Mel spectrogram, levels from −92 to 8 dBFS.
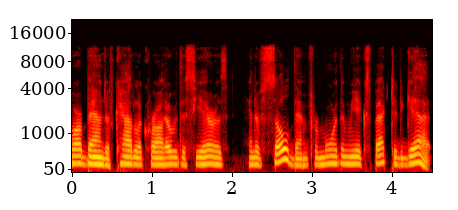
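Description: At 1.15 to 1.17 s the speech makes a skip ahead: roughly 0.7 s of audio was discarded because later material was already waiting, and the two sides are spliced with no filler and no silence. It sounds like an abrupt jump mid-utterance, as if a chunk were cut out. On a waveform the envelope changes shape instantly at the join; on a spectrogram harmonics and formants break off and resume in a different pattern with no gap.

From 1.25 to 3.60 s comes a jitter buffer speed-up. The buffer had grown beyond its target, so the receiver repeatedly trimmed short pitch-period pieces, removing about 150 ms in total and running at 107% speed while the pitch holds. The speech sounds slightly hurried. A spectrogram shows the harmonic lines at unchanged heights but syllables packed closer, and the waveform shows tiny, seamless cuts at pitch-cycle boundaries. Throughout, the Opus call path at 32 kbps leaves energy ending near 12 kHz.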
